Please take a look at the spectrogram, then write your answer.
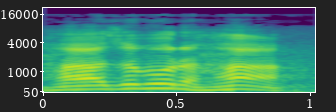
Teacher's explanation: হা জবর হা, হলকে শুরু হইতে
